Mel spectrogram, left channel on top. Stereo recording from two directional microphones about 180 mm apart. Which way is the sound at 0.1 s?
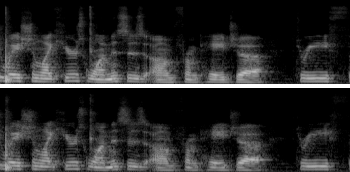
50° left (ahead or behind).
